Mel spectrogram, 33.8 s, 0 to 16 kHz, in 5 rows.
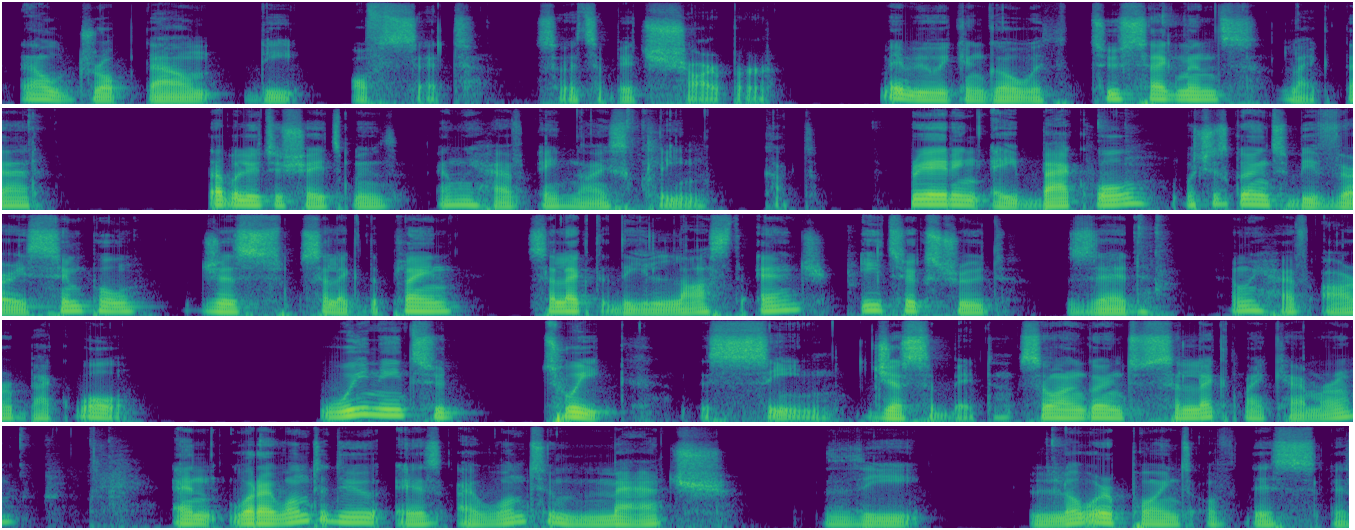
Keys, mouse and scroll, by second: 14.4-15.2 scroll down 1, 21.0 d, 22.8 middle click.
